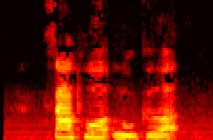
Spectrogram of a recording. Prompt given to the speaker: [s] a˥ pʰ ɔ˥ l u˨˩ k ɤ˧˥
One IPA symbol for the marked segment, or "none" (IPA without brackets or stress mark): s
